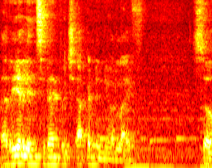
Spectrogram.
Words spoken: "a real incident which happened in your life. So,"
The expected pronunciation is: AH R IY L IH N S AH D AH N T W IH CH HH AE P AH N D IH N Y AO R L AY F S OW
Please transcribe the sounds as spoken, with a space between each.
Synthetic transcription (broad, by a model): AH R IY L IH N S AH D AH N T W IH CH HH AE P AH N D IH N Y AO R L AY F S OW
